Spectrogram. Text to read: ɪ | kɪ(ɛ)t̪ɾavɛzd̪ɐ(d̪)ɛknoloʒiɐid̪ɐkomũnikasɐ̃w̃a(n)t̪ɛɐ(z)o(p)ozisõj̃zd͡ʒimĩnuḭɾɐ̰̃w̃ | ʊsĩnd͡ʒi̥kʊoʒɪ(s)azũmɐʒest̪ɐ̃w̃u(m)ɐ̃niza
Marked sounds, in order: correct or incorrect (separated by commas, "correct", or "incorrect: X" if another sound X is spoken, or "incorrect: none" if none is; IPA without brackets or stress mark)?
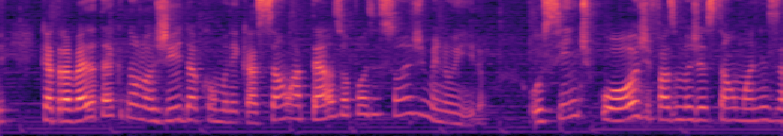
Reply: incorrect: a, incorrect: t̪, incorrect: none, correct, correct, incorrect: f, correct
